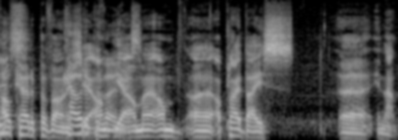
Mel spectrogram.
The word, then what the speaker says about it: Cauda Pavonis: One of them, I'm going to get the name wrong again. Cauda Pavonis. Oh, Cauda Pavonis.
